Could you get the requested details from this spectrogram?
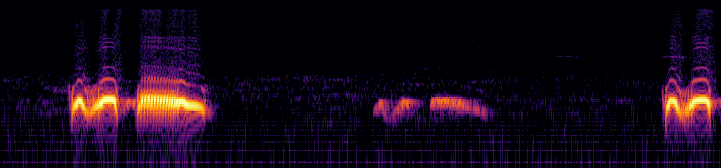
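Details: Spotted dove cooing in the 'giọng đồng thúc gù' style, used for training captive doves: one loud low phrase of a short coo and a long throaty buzzy note, then soft quiet coos and another phrase beginning at the end.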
